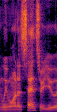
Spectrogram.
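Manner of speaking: plain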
